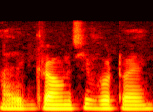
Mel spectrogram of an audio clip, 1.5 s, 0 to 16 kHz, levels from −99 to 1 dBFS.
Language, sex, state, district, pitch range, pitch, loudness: Marathi, male, Maharashtra, Nagpur, 120-130 Hz, 125 Hz, -24 LUFS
